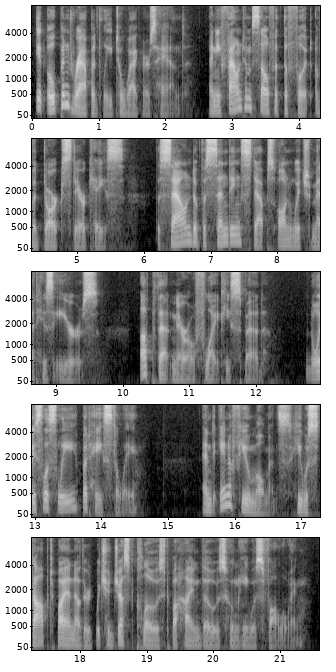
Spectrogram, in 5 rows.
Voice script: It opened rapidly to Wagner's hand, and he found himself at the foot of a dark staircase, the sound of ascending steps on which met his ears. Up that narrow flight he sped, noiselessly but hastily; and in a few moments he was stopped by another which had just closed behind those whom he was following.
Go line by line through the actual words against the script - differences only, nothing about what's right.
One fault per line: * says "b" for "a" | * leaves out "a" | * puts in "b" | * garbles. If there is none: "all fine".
all fine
